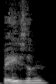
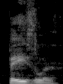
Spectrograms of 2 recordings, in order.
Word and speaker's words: Baszler: Is it Baszler? Baszler.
